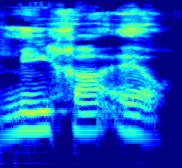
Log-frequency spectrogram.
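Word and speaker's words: מיכאל: So you assume that the emphasis is on the last syllable, Michael, and the kamatz that's medial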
